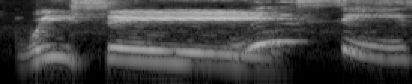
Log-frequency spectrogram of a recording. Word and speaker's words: Wessie: My name is Wessie, pronounced Weesey.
